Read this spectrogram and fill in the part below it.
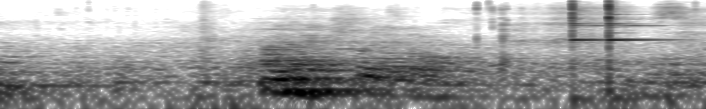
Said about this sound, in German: Ähm, genau, wenn ihr so ein sympathisches Klopfen auf, das, auf die Wasserflasche hört, was ihr heute noch nicht gehört habt, dann bedeutet das, dass ihr am besten zum Ende eures Beitrags kommt.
